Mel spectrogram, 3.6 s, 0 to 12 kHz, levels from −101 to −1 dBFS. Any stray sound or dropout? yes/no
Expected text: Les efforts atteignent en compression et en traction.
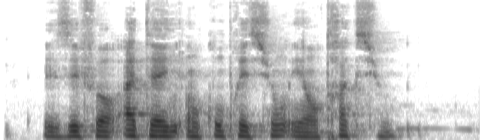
no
